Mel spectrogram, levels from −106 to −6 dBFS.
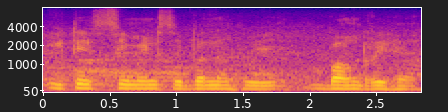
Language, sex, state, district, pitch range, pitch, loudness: Hindi, male, Maharashtra, Gondia, 120-135 Hz, 125 Hz, -18 LUFS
